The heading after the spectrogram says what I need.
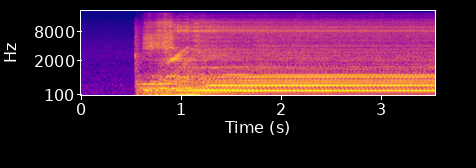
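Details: Air cooler system after a blown hose was swapped for another hydraulic line, tank pumped to 1,100: loud steady drone with a high ringing tone, fast pulsing beat about 210 a minute; sounds weird; owner suspects the hydraulic lines are too small.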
